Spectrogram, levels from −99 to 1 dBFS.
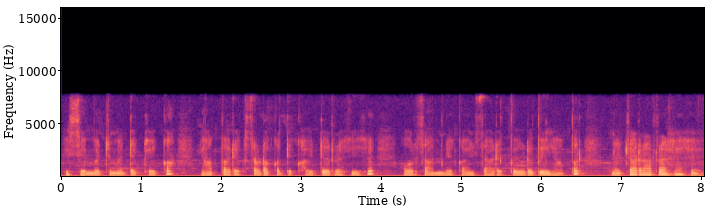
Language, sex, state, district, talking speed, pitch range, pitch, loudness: Hindi, female, Rajasthan, Jaipur, 180 wpm, 155-185 Hz, 160 Hz, -20 LUFS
